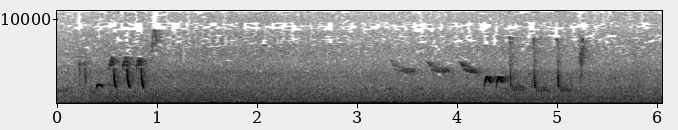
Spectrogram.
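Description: Small birds chirping in short calls, a few about half a second in and a quick run of falling notes and chirps around four to five seconds in, over a steady low outdoor rumble.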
